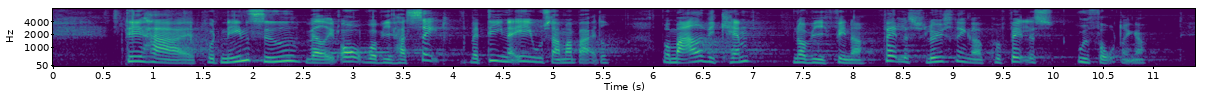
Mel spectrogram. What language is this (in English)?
Danish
